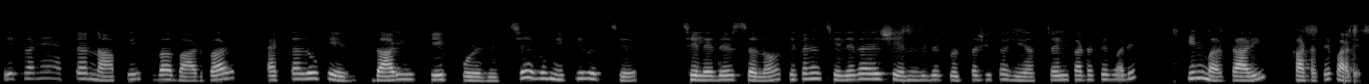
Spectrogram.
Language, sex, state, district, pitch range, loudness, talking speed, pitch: Bengali, female, West Bengal, Kolkata, 195-250 Hz, -29 LUFS, 125 wpm, 215 Hz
